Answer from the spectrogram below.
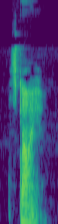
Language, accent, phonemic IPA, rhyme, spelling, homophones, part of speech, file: English, Southern England, /staɪ/, -aɪ, sty, stye, noun / verb, LL-Q1860 (eng)-sty.wav
- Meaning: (noun) 1. A pen or enclosure for swine 2. A messy, dirty or debauched place; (verb) 1. To place in, or as if in, a sty 2. To live in a sty, or any messy or dirty place 3. To ascend, rise up, climb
